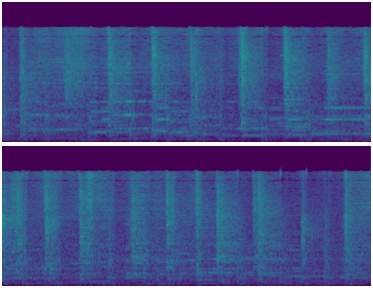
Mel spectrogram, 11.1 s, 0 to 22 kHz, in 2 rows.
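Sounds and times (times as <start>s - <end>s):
crisp percussion hits: 0.0s - 11.0s
piano chords: 0.0s - 11.0s
upright bass: 0.0s - 11.0s.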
